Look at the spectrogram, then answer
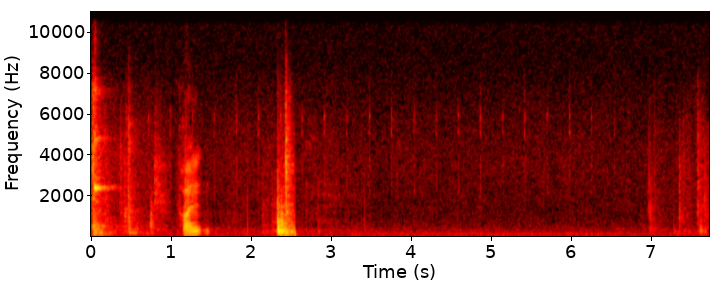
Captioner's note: door clicking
